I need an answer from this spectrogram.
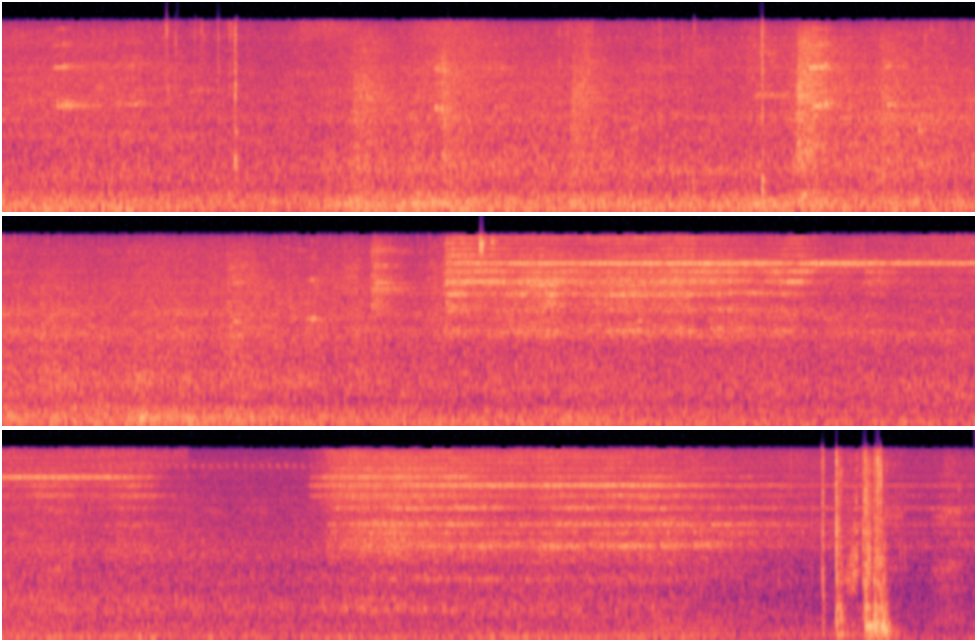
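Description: Double-stack intermodal freight train rumbling across a steel overpass, with a steady high-pitched squeal of steel wheels on the rails setting in about halfway through, breaking off briefly and then returning. A few sharp knocks come just before the end.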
